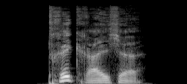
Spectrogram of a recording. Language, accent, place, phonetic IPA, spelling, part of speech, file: German, Germany, Berlin, [ˈtʁɪkˌʁaɪ̯çə], trickreiche, adjective, De-trickreiche.ogg
- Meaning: inflection of trickreich: 1. strong/mixed nominative/accusative feminine singular 2. strong nominative/accusative plural 3. weak nominative all-gender singular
